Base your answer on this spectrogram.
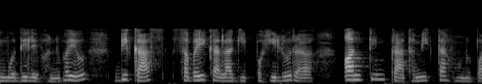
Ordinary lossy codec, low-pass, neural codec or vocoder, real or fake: none; 5.4 kHz; vocoder, 22.05 kHz, 80 mel bands, WaveNeXt; fake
